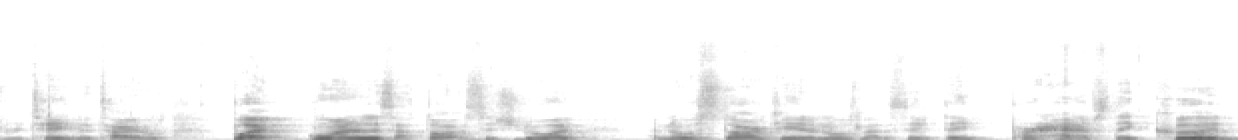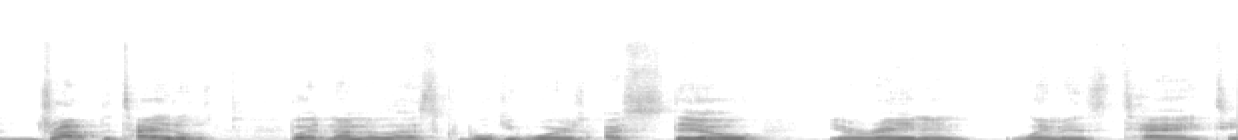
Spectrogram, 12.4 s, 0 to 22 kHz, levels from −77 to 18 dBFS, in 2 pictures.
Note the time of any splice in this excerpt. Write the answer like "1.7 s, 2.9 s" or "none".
7.6 s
